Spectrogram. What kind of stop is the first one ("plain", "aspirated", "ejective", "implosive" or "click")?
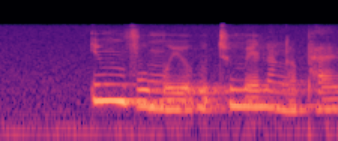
plain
